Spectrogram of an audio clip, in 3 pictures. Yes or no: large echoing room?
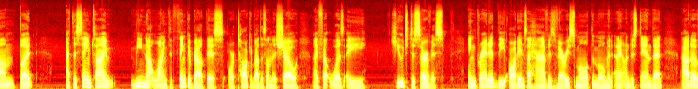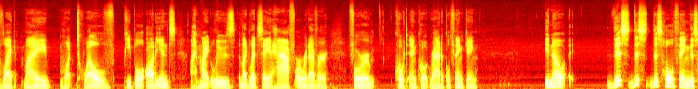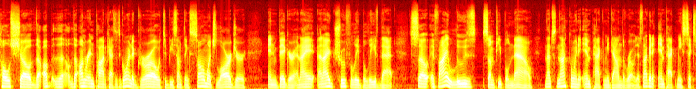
no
